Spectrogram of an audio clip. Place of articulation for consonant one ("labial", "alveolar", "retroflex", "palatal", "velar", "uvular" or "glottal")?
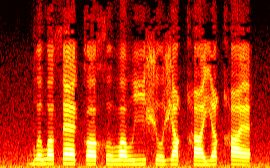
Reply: velar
